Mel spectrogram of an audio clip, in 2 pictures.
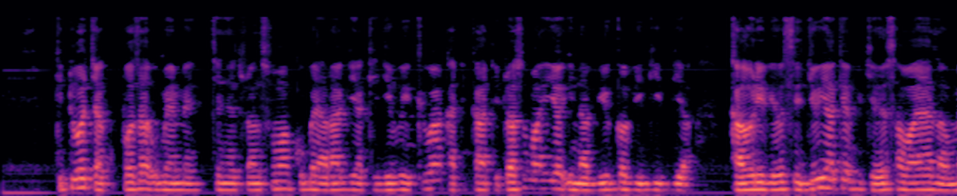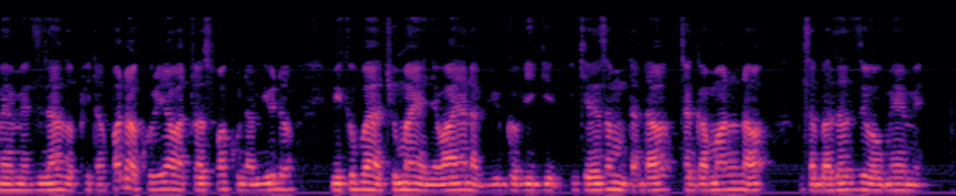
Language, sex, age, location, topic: Swahili, male, 18-24, Nairobi, government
